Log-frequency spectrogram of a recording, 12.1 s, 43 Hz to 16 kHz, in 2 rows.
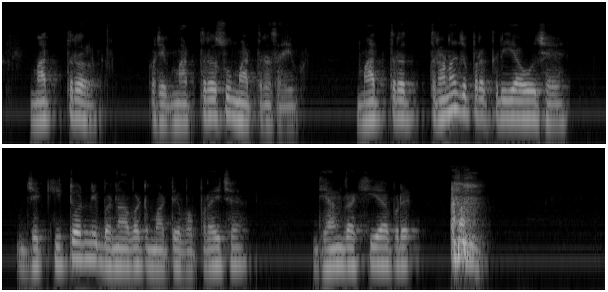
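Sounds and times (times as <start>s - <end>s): man clearing throat: 10.5s - 11.0s.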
